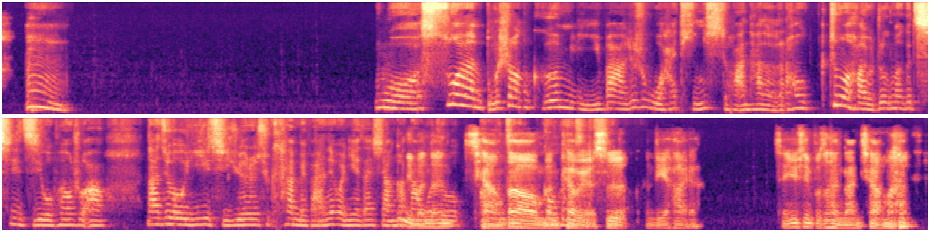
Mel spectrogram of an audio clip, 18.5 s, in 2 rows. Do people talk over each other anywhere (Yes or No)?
Yes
